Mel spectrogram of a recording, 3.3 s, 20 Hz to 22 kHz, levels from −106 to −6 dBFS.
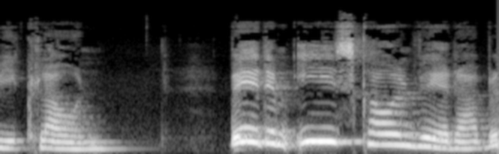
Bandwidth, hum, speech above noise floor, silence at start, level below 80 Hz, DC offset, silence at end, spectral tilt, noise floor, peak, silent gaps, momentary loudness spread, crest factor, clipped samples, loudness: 11.5 kHz; none; 48 dB; 0 s; -68 dBFS; under 0.1%; 0 s; -5.5 dB/octave; -64 dBFS; -4 dBFS; none; 10 LU; 14 dB; under 0.1%; -17 LUFS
